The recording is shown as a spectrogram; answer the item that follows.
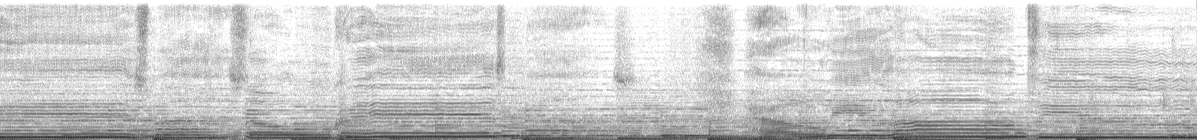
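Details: Soft, sad-sounding instrumental music with sustained sliding tones runs throughout, with no animal voice.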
